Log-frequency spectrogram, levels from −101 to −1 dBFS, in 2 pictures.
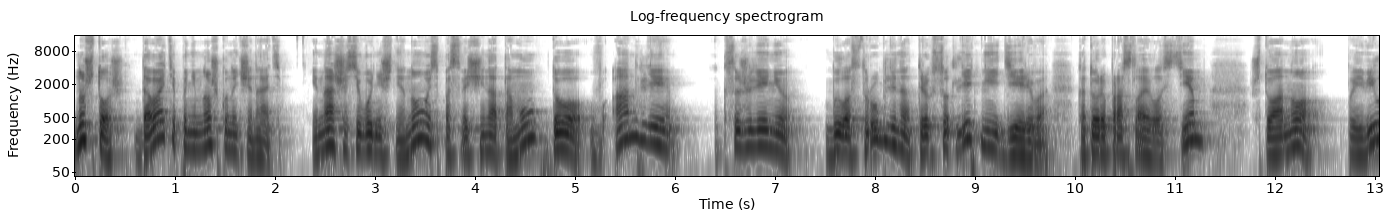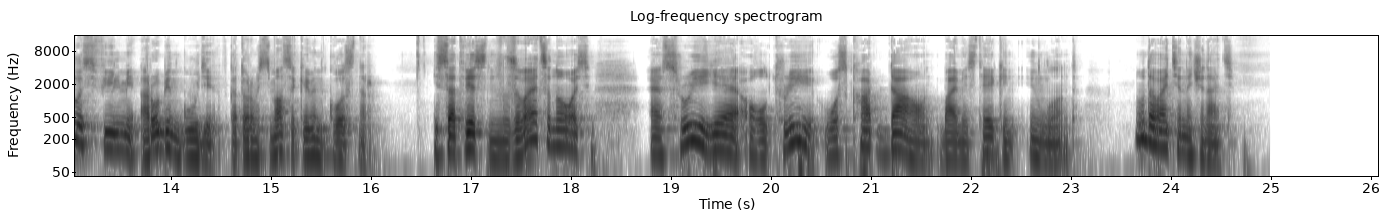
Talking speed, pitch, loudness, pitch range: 125 wpm, 115 Hz, -25 LUFS, 95-145 Hz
